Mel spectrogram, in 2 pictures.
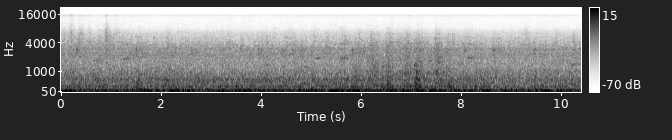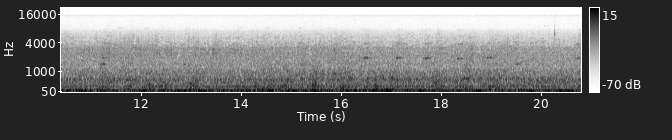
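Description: Steady low rumble of a moving train, heard from aboard, as its wheels run along the track.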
